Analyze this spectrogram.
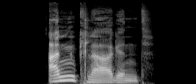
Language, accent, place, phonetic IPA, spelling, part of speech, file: German, Germany, Berlin, [ˈanˌklaːɡn̩t], anklagend, verb, De-anklagend.ogg
- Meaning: present participle of anklagen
